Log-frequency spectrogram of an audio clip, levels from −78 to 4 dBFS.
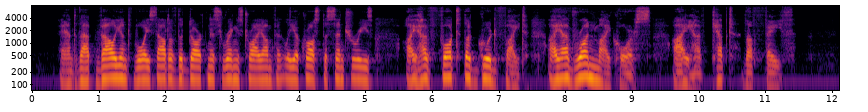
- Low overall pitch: Yes, low, 130 Hz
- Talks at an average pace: Yes, average, 150 wpm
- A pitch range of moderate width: No, narrow, 1.9 semitones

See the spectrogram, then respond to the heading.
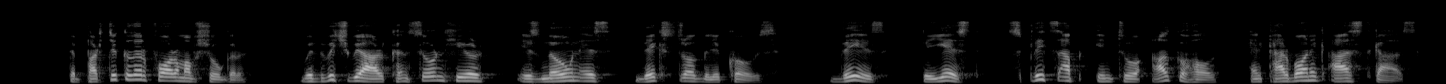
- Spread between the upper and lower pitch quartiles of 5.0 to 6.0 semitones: Yes, wide, 5.5 semitones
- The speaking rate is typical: No, slow, 110 wpm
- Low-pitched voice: No, medium, 150 Hz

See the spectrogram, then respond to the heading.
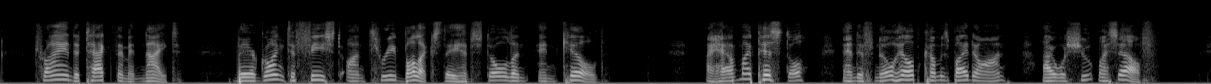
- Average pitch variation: Yes, average, 4.5 semitones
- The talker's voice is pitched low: No, medium, 170 Hz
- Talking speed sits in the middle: Yes, average, 170 wpm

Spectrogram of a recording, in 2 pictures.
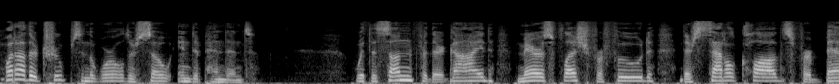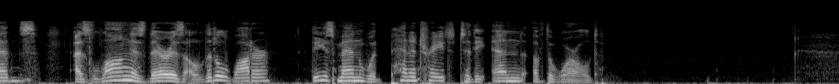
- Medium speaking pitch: Yes, medium, 155 Hz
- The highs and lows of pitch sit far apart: No, average, 4.6 semitones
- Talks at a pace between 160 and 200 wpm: No, average, 150 wpm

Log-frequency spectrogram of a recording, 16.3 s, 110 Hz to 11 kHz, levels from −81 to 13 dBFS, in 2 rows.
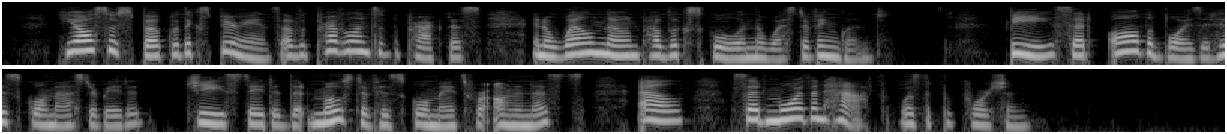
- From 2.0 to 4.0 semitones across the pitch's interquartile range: No, average, 5.0 semitones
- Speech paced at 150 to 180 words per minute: Yes, average, 175 wpm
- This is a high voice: Yes, high, 215 Hz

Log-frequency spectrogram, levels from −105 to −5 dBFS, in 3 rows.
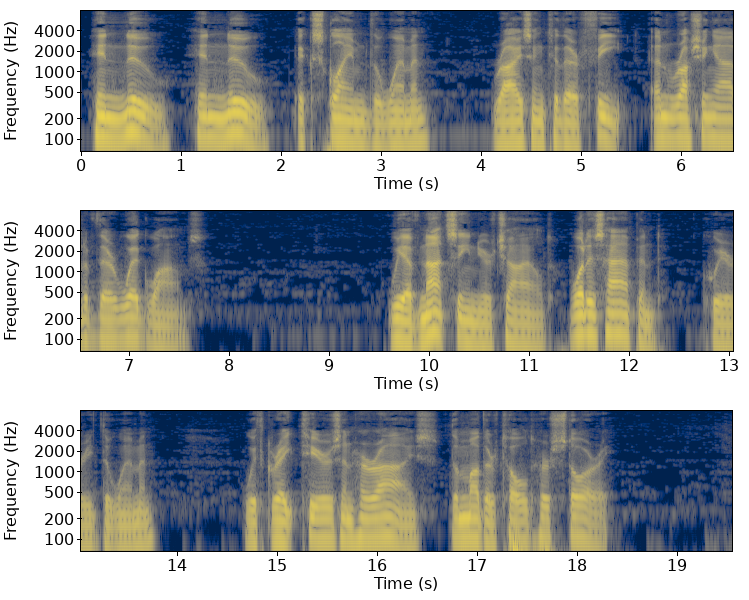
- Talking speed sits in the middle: No, slow, 115 wpm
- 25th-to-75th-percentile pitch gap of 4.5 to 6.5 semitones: No, average, 3.3 semitones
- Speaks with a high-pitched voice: No, very low, 95 Hz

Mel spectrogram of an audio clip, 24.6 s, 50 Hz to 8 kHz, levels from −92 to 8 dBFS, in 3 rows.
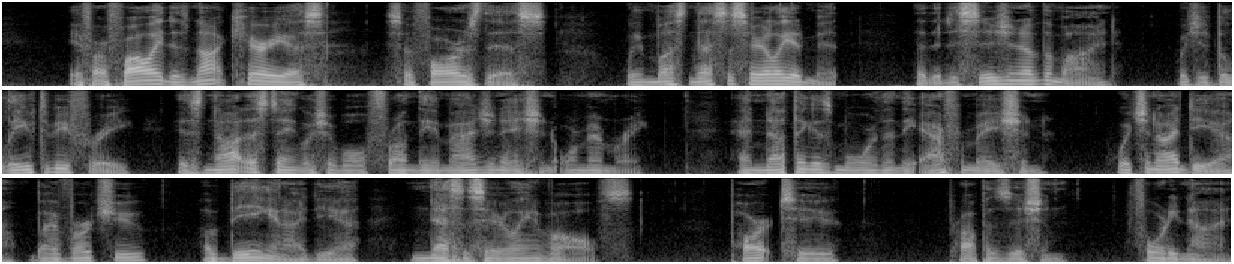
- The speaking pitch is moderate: No, very low, 95 Hz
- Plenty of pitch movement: No, average, 3.4 semitones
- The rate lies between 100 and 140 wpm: Yes, slow, 135 wpm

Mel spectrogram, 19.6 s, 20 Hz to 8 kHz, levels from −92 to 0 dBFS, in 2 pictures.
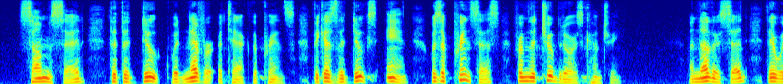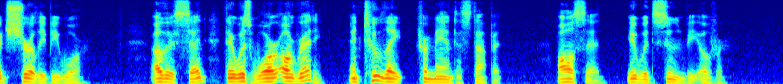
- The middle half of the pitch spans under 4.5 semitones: No, average, 5.3 semitones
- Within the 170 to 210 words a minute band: No, average, 155 wpm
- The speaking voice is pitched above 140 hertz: No, low, 110 Hz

